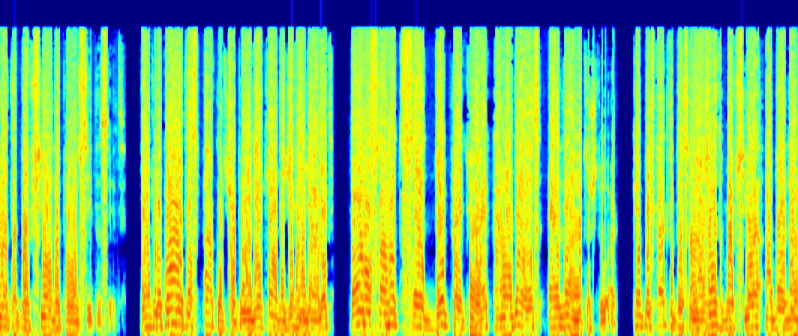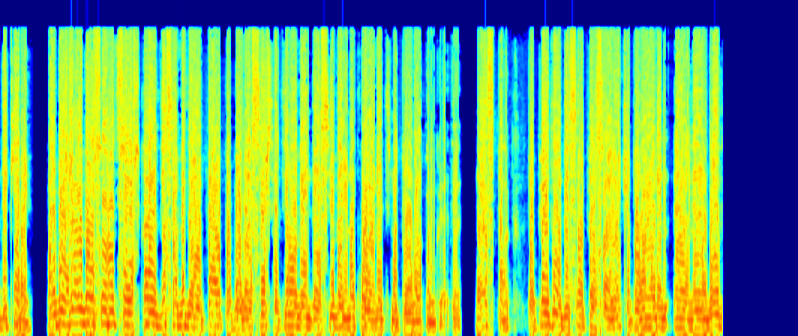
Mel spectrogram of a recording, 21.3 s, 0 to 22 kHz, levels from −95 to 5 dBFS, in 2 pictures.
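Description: Integer overflow runs through the whole clip: with the signal driven about 8 dB past full scale, roughly seven percent of samples exceed the integer limit and wrap to the opposite sign instead of being held there. Each loud peak therefore snaps across the entire range, giving violent cracks far harsher than ordinary clipping.

A cut-off end arrives at 20.28 s, where the final stretch of audio was never written or played out. The sound halts mid-event and falls straight to digital silence with no decay, leaving dead air for the last second.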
